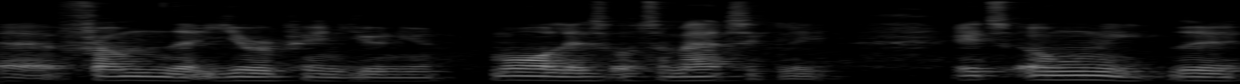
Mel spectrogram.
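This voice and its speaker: A man with a Danish accent, fairly low in pitch, in a bright, sharp tone at a moderate pace. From Denmark. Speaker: political commentator. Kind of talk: opinion monologue. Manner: hesitant, many fillers.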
